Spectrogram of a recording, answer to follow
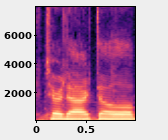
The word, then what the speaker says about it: pterodactyl: silent te is silent pterodactyl P is silent q ue excuse me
